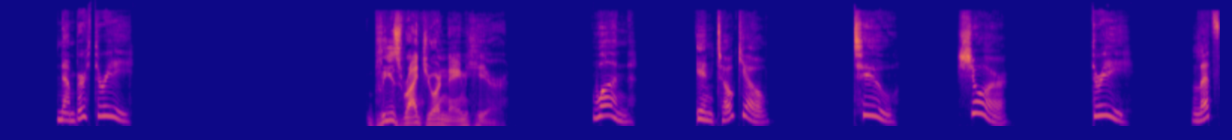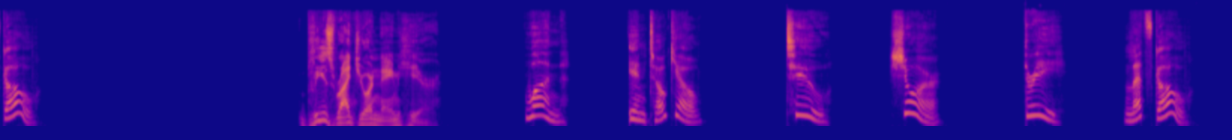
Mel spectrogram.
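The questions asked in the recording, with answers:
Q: Please write your name here.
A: 2: Sure.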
